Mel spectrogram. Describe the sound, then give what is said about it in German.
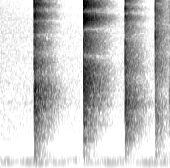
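A ping pong ball bounces four times in quick succession, each bright, clicky hit coming sooner than the last, ending as it drops into a beer glass, a tasting glass rather than the targeted one, during a drinking game where players bounce the ball into the other side's glasses. No one speaks. “Er ist in einem Bierglas gefallen, aber nicht das Richtige.”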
